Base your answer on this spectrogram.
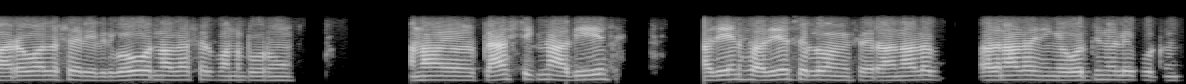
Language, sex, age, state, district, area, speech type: Tamil, male, 18-30, Tamil Nadu, Vellore, rural, conversation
